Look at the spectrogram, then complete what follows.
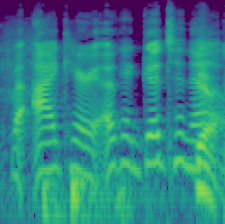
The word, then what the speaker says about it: Iaccheri: It's in English, it's I carry. Like I carry my phone. Oh, that's so easy. It's very simple. But remind me how you spell it. IACCHERI.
